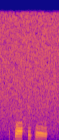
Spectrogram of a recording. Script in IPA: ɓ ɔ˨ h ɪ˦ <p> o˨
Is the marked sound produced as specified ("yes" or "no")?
yes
